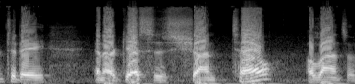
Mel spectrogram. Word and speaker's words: Shantal: and our guess is Chantal Alonso did I pronounce it correctly Chantal Chantal okay well I'll read your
